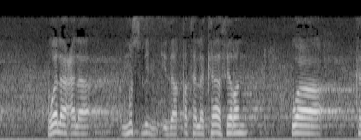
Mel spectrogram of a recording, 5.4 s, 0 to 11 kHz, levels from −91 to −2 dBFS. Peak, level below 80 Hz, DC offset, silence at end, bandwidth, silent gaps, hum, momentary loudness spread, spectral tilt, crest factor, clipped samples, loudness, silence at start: -8 dBFS; -58 dBFS; 0.8%; 0 s; 7.4 kHz; none; none; 18 LU; -6 dB/octave; 16 dB; under 0.1%; -24 LUFS; 0 s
